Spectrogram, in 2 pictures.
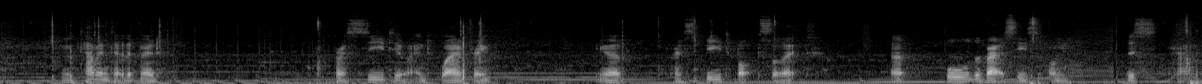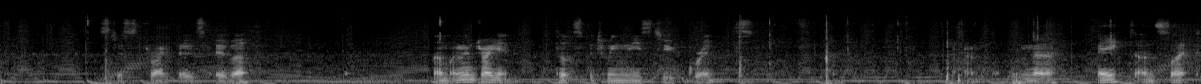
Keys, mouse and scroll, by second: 2.7-3.7 middle drag, 2.7 z, 4.3 a, 6.8 b, 8.1 b, 12.5-16.2 drag, 20.3 middle click, 21.3 a, 22.8 b.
